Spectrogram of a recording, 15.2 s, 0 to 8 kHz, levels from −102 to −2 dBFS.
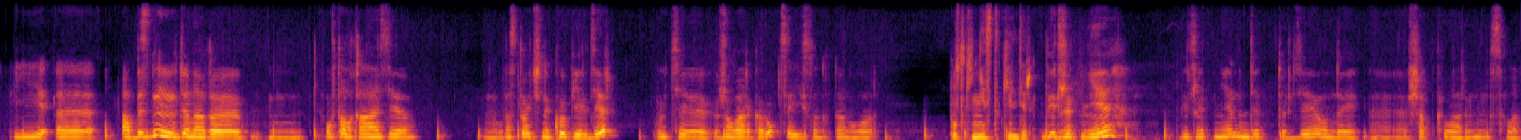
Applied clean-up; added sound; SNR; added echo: neural mask model Resemble Enhance denoiser.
